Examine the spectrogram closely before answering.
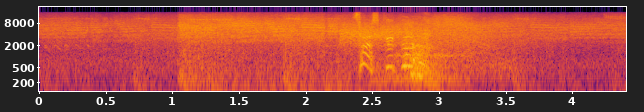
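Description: Crackling energy hisses and roars.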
